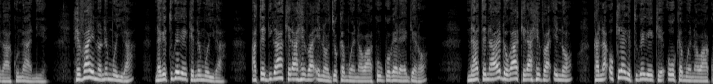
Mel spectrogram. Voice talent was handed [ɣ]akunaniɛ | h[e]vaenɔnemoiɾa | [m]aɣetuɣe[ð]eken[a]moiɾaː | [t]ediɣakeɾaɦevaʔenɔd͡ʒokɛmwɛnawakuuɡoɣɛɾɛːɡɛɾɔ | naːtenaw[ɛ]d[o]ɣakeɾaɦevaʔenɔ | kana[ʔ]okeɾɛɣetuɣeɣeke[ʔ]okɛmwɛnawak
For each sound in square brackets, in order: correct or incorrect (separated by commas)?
correct, correct, incorrect, incorrect, incorrect, correct, correct, correct, correct, correct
